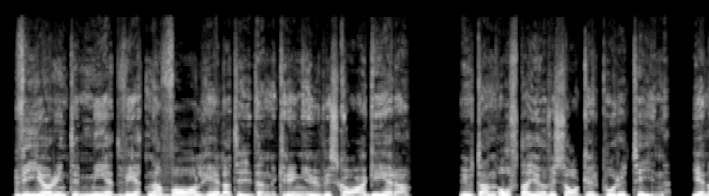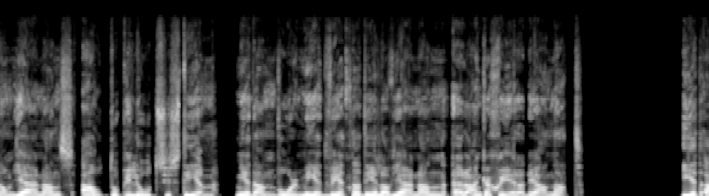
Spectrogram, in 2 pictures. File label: E-learning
